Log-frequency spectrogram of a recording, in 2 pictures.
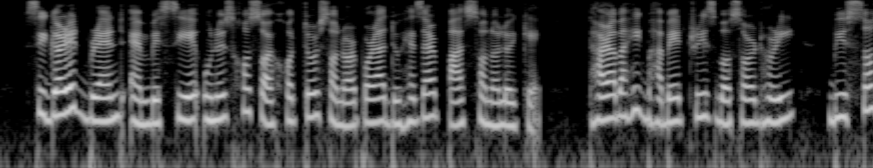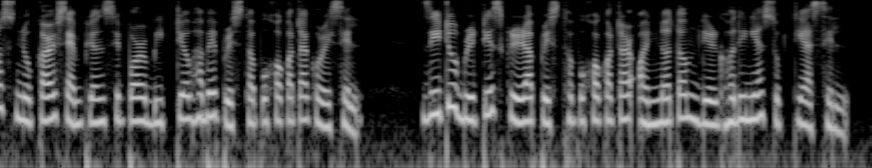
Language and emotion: Assamese, neutral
